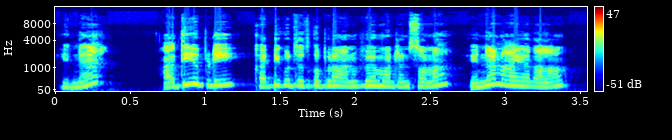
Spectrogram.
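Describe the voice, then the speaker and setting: A man voicing a worried older uncle in a cartoon, talking fast and pleading. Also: on the high side, no room sound, highs cut off, close to an everyday voice. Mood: upset. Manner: fretful, pleading, quick talk. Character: worried older uncle, anxious family elder. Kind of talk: cartoon voice acting.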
